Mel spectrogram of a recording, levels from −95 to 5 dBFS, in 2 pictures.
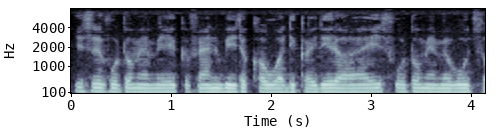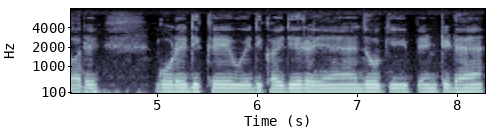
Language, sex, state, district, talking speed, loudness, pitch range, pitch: Hindi, male, Haryana, Charkhi Dadri, 215 wpm, -15 LUFS, 115-120 Hz, 115 Hz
